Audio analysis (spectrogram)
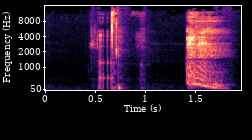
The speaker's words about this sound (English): I'm about to cough real quick.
